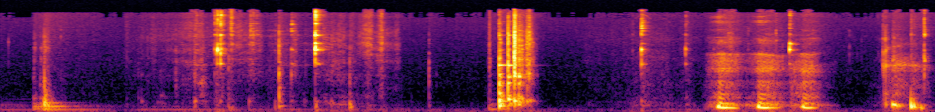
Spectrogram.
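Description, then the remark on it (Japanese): A coaster is dropped into a glass jar, giving a series of light clinks and rattles against the glass, with scattered taps and a few louder knocks spread over several seconds. “はいではこのコースターもガラス瓶に入れて保存したいと思います”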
